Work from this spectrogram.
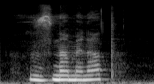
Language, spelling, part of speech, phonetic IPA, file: Czech, znamenat, verb, [ˈznamɛnat], Cs-znamenat.ogg
- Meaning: to mean (to have as a meaning)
